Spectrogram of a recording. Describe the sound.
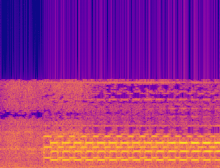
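A telephone rings with a bright electronic trill that starts abruptly and sustains steadily, then breaks into quick pulses near the end. No one speaks over it.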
